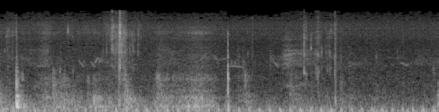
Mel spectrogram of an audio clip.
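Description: Wind buffeting the microphone over water slapping against a small riveted jon boat, with one sharp knock just after the start and a few fainter clicks.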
